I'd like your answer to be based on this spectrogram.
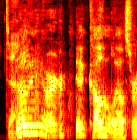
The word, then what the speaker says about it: Kalalau: Kalalau. I'm sorry, I'm not pronouncing that correctly, but Kalalau's right.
